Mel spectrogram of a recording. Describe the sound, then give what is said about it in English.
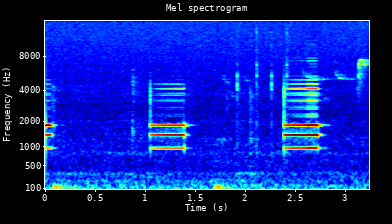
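Telephone dialing tones over a speakerphone as a written-down phone number is called: a few short, faint beeps and two longer, steady electronic tones about a second apart, set against a low background rumble with no talking. “Do you want me to phone it? Yeah, phone it”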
